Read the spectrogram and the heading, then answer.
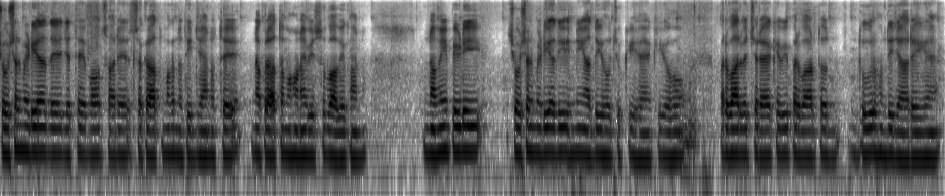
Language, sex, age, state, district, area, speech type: Punjabi, male, 18-30, Punjab, Rupnagar, rural, spontaneous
